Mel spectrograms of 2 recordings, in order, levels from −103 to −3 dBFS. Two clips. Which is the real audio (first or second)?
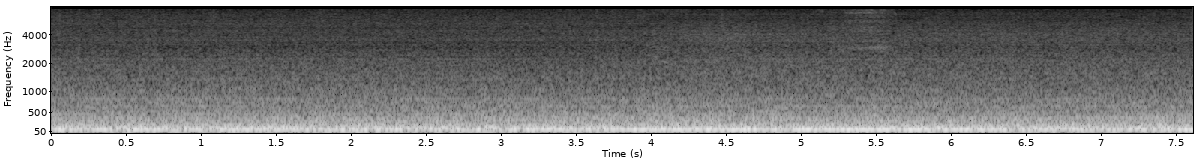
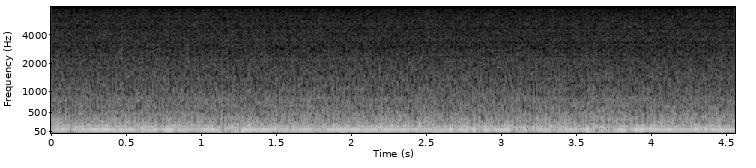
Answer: first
